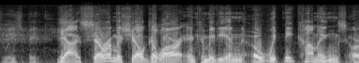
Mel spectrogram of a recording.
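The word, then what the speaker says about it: Gellar: she Sarah Michelle gallar a lot of people mispronounce it they they say Geller Geller it's Sarah Michelle gallar I met her I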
